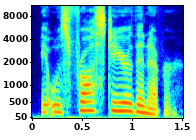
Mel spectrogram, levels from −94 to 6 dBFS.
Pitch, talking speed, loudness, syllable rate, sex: 215 Hz, 195 wpm, -17 LUFS, 5.3 syllables/s, female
